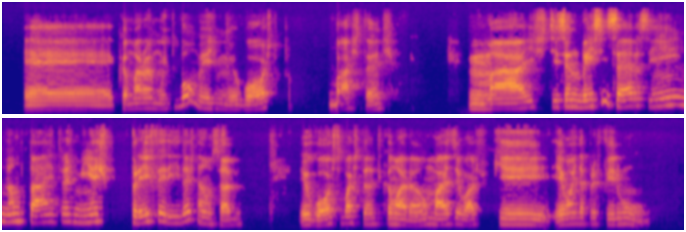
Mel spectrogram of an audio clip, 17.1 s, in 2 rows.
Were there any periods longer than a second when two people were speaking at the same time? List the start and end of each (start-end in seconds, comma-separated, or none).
none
